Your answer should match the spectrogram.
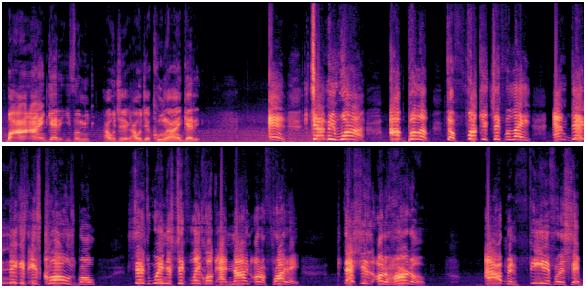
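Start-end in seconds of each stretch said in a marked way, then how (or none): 4.0-10.1 furious shout. Real, not acted. Ranting about Chick-fil-A being closed. 10.6-17.5 high, indignant disbelief; outraged rant. Real, not acted. Still ranting about Chick-fil-A.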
